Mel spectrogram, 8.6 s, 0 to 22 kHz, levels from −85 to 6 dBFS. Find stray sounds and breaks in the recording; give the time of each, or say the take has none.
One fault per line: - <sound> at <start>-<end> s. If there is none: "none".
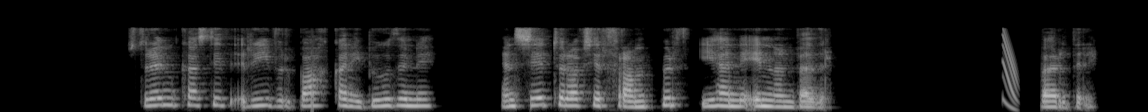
- chirp at 7.5-7.7 s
